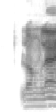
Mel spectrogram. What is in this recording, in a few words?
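"longlai", Malay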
